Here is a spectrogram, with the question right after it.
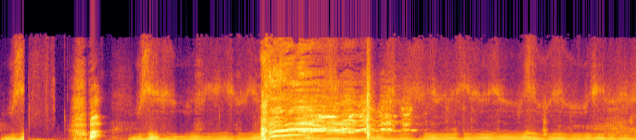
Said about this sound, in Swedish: Jag, jag vågar sätta pengar på att du har dresserat en humla. Att stå still. Det har jag ju såklart gjort. Framför micken. Såklart är på rätt avstånd.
